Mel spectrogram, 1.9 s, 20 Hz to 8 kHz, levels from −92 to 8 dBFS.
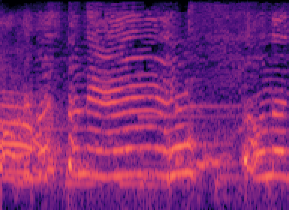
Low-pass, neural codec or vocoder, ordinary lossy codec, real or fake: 7.2 kHz; none; Opus, 16 kbps; real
